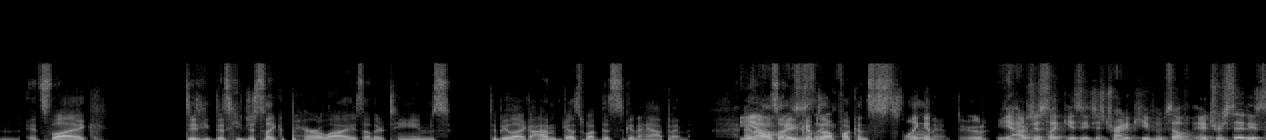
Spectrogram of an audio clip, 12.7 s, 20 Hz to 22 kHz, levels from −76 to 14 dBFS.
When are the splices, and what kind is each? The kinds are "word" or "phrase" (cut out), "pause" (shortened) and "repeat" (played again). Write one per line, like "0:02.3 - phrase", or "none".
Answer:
0:05.6 - phrase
